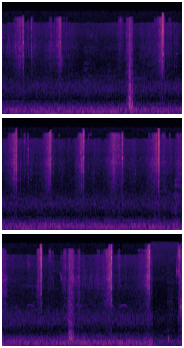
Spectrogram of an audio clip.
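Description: Crisp snips of scissors cutting greens during a harvest on a farm come one after another at an uneven, unhurried pace, over a steady low outdoor rumble. No one speaks.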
